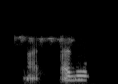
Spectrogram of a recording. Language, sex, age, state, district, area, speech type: Manipuri, female, 45-60, Manipur, Kangpokpi, urban, conversation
